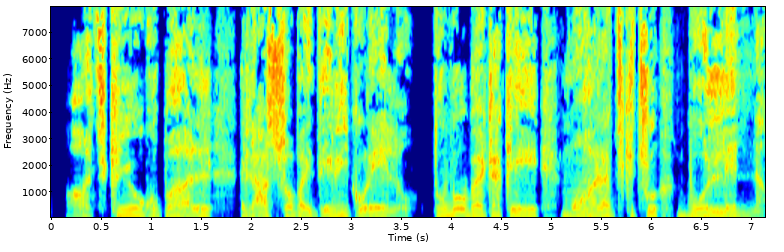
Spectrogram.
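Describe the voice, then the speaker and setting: A cartoonish character voice delivered at a fairly slow pace. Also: man, medium pitch for a man. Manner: grumbling.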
